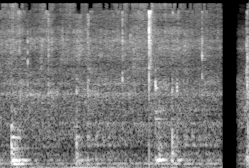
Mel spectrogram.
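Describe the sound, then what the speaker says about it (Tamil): Asafoetida fries in a little sesame oil, a faint, steady sizzle with a few light utensil clicks, briefly cut to silence near the end before resuming. "கொஞ்சமாக நல்லெண்ணெய் ஊற்றிட்டு இந்த பெருங்காயத்தை வறுத்துக்கலாம்."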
